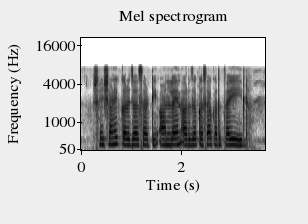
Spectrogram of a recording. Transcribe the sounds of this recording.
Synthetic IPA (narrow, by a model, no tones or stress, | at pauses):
ɕəjɕəɽ̃ikːəɾd͡zasaʈiːʔɔnlainəɾd͡zəkəsakəɾt̪ajeiːl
